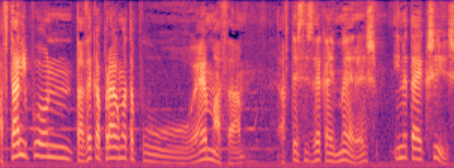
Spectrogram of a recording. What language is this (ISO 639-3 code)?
ell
